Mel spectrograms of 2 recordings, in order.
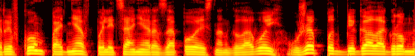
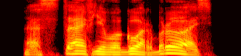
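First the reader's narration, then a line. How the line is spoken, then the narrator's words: Strained, breathless. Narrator (Russian): Сдавленно выдавил Джей на выдохе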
